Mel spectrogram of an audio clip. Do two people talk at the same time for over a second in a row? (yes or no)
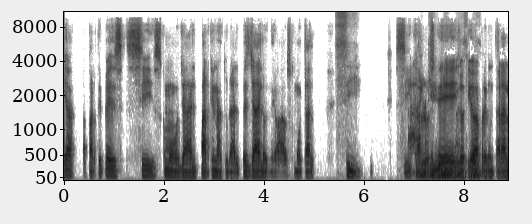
yes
